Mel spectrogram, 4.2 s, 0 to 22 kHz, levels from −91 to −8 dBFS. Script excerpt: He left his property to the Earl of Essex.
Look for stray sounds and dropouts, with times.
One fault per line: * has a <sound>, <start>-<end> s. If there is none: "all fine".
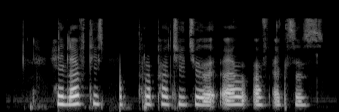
* has a dropout, 1.4-1.5 s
